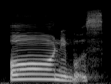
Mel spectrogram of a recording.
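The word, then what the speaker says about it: ônibus: we have it's uh it's closed but it's also nasal onibus okay so let's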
